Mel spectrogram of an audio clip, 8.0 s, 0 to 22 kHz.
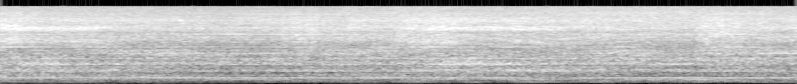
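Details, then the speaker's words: Vintage 1990 Hoover Elite 350 U4463-9 upright vacuum with a 5-amp motor running: a loud, steady high-pitched scream with an even airflow roar and no surging or rattle. It runs normally. "let's go ahead and run this thing so you can hear it in all its screaming, overly loud Hoover glory."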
